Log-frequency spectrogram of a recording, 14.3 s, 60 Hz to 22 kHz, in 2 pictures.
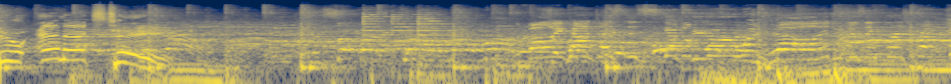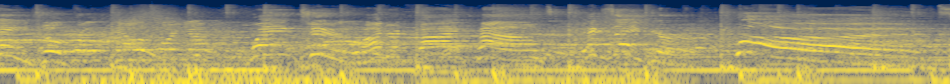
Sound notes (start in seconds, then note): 4.7 bell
